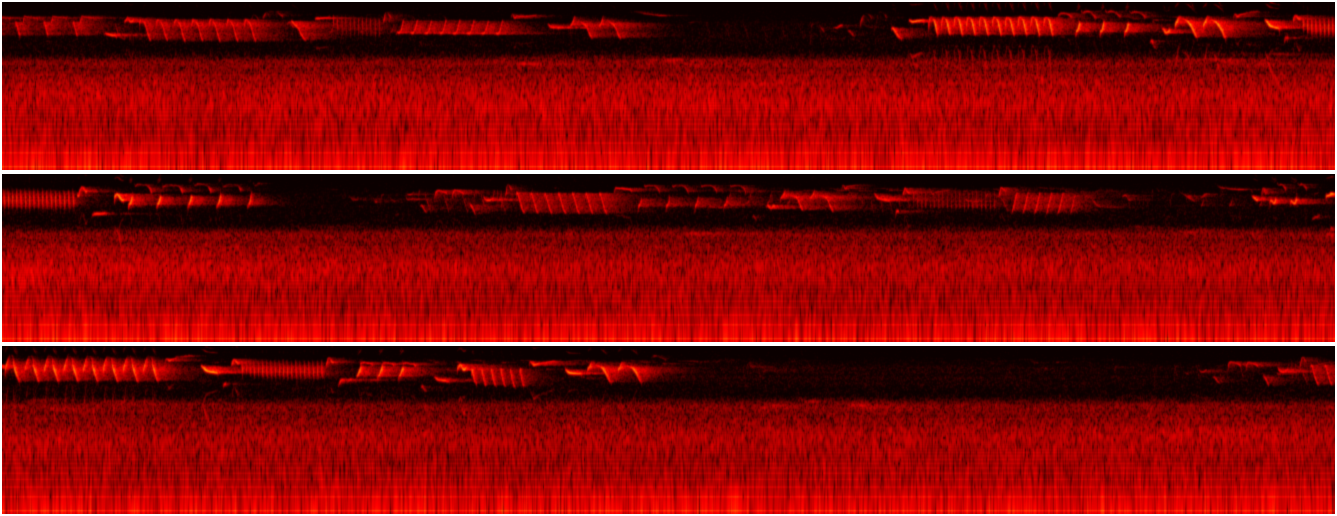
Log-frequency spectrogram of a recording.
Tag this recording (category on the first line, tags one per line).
Soundscapes > Nature
field-recording
nature
alice-holt-forest
natural-soundscape
meadow
soundscape
phenological-recording
raspberry-pi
